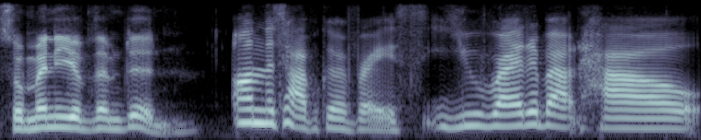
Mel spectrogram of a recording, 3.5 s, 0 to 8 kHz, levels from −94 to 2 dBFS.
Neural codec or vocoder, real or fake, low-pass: none; real; 7.2 kHz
